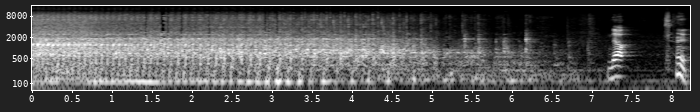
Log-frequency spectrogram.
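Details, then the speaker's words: Renault single-cylinder marine diesel, spare that sat about 20 years in a shed, being coaxed to idle. It chugs unevenly at about four beats a second, then stumbles toward stalling as fuel empties fast from the cup reservoir; bad line suspected. Fuel starvation. "not doing what she's supposed to be doing it the idol i think will work but it just dumps the fuel off so fast like how full the cup is every time it's just emptying out that reservoir"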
